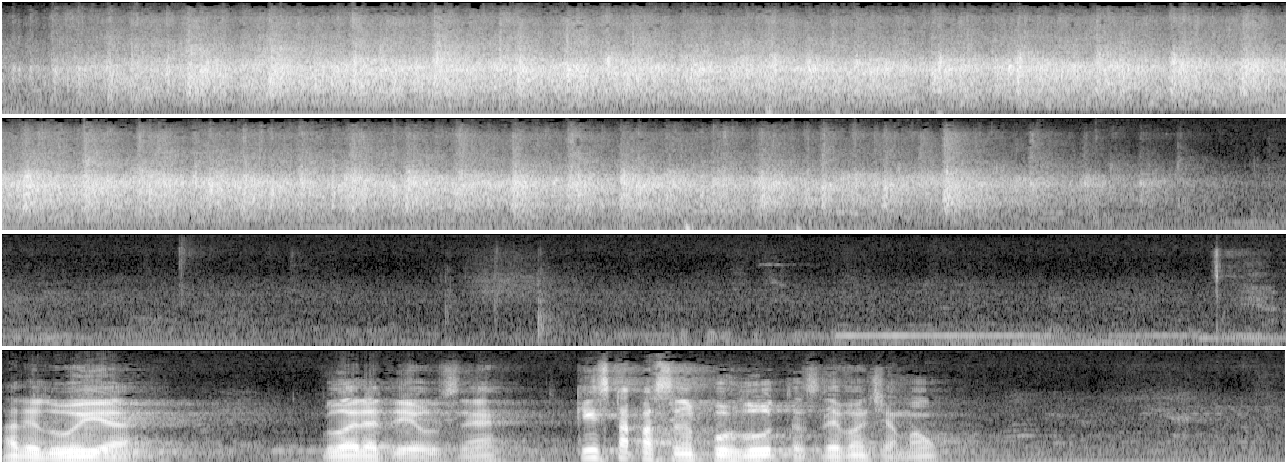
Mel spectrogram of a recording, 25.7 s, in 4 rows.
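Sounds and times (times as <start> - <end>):
audience applause: 0.0 - 12.5
speech: 19.3 - 20.0, 20.9 - 24.1.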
